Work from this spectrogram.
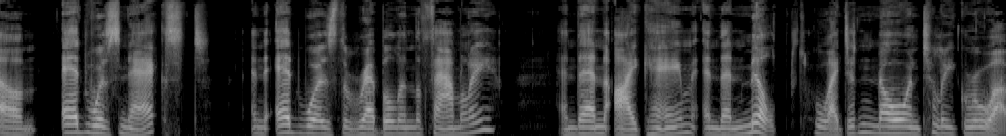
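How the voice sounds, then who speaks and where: Speaking at a very slow pace in a New York accent, a woman is heard on a very clean recording with a silent background and a dry, close sound with no echo. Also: fairly low pitch for a woman, ordinary pitch variation. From Brooklyn, New York. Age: 80s+. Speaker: retired teacher. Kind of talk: oral history interview. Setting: recording booth.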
